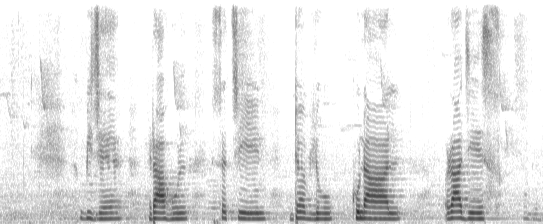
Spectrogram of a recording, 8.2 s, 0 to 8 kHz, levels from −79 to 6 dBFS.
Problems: none marked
